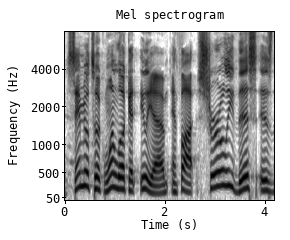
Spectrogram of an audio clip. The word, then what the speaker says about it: Eliab: And in 1 Samuel chapter 16, verse 6, it says, When they arrived, Samuel took one look at Elab, and thought, Elab, Eliab. How do you say that? Elab, Eliab. Eliab. That's That sounds a lot better. Eliab, yes.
